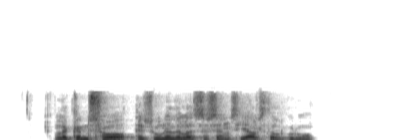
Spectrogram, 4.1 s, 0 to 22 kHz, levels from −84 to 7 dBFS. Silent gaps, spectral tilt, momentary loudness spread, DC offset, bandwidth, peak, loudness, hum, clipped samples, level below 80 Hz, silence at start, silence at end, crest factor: none; -4 dB/octave; 11 LU; under 0.1%; 8 kHz; -2 dBFS; -19 LUFS; none; under 0.1%; -62 dBFS; 0.55 s; 1 s; 18 dB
